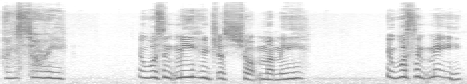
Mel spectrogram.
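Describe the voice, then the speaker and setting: A woman playing a troubled, brooding young woman in a wartime psychological game, narrating in a measured, dramatic, introspective way. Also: high voice, mellow. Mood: distraught, guilty. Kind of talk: scripted first-person game narration.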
